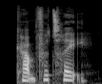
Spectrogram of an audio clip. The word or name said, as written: kamfertræ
